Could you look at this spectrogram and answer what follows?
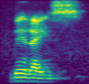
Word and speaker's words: Erdbeereis: So there's a small knacklout here between R and E, between these two. Don't pronounce it as Erdbeer and then rice. Okay. It's Erdbeer was one word, and then comes your Ice.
